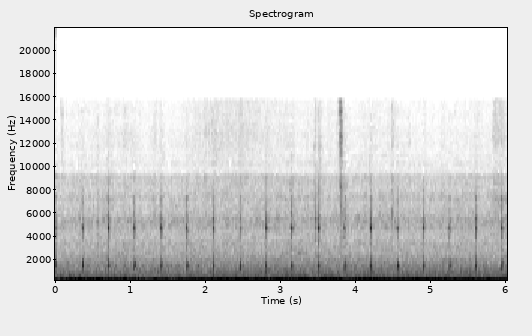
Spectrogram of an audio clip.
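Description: Semi truck's diesel engine idling steadily, heard inside the cab as a low hum, with a light, even ticking about three times a second.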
